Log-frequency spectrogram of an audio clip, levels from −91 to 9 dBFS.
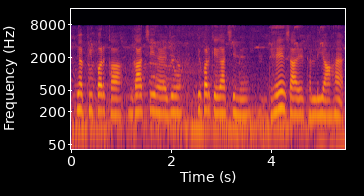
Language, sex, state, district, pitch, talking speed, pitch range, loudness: Hindi, female, Bihar, Purnia, 180 Hz, 155 wpm, 165-200 Hz, -19 LUFS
